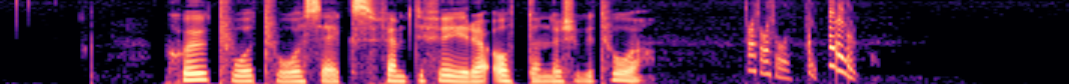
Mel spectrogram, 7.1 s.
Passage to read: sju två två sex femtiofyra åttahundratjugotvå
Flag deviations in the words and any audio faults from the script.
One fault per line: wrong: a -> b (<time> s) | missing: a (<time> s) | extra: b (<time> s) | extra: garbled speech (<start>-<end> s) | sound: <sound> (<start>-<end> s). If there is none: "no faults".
sound: chirp (5.0-5.7 s)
